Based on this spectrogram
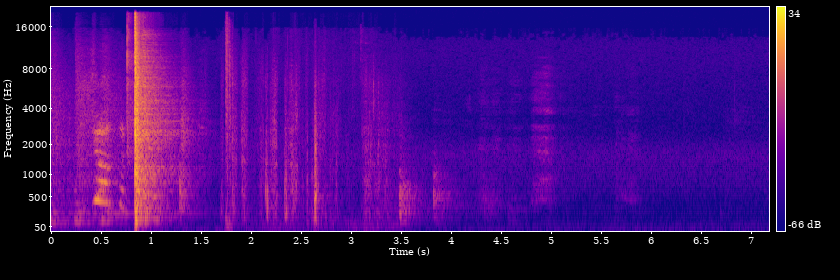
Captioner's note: gunshot blasting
